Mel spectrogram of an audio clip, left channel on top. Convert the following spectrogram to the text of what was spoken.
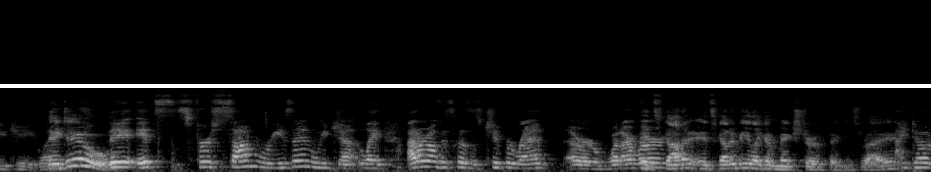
Like, They do. It's for some reason like, I don't know if it's because it's cheaper rent or whatever. It's gotta be like a mixture of things, right? I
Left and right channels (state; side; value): silent; left; digital silence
